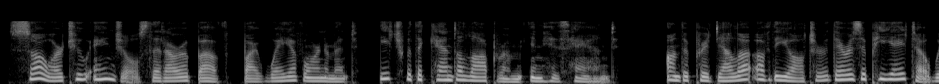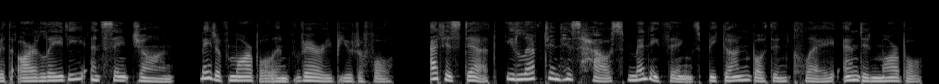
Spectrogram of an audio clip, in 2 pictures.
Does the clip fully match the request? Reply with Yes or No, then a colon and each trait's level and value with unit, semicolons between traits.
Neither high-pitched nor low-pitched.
Yes: medium, 170 Hz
